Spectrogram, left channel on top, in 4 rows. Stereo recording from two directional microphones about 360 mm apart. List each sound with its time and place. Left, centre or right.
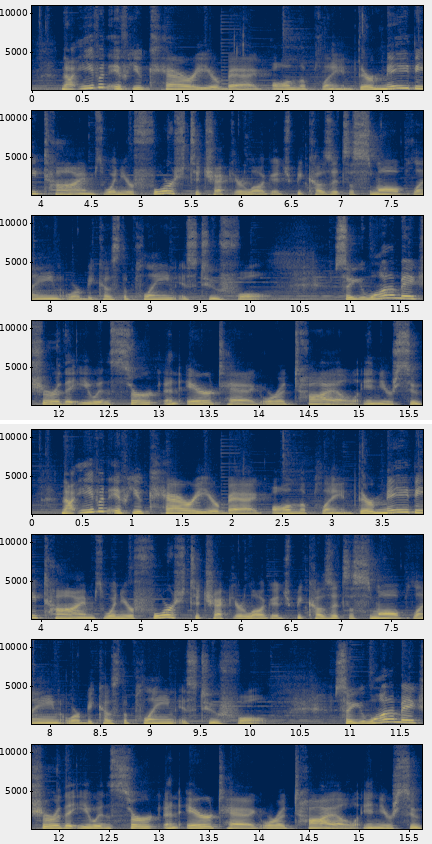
0.3 s speech: centre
